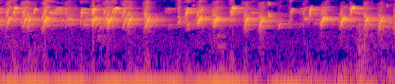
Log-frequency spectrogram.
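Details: Goldfinch chicks begging loudly, sound played to stimulate an adult European goldfinch to sing; rapid, repeated shrill chirps in quick pulsing succession with a steady low hum behind.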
